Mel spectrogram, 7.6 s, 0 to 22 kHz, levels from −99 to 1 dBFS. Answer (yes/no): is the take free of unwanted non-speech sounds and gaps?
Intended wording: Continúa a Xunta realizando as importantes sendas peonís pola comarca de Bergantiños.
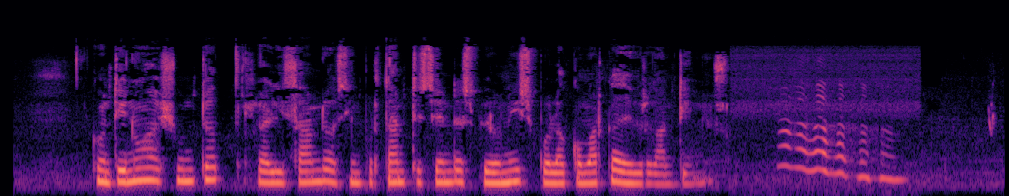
no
